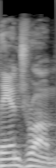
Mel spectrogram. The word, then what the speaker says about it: Landrum: Landrum. Landrum. Is that not what I said? No, that was mine. You had that accent on the first part.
